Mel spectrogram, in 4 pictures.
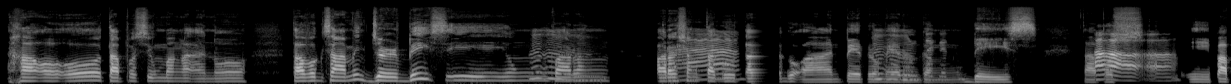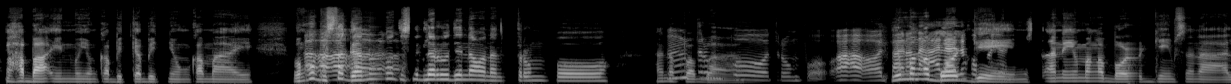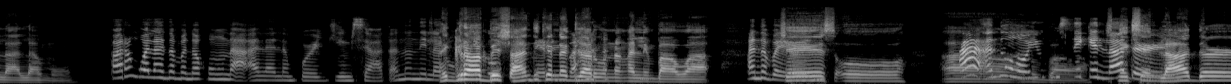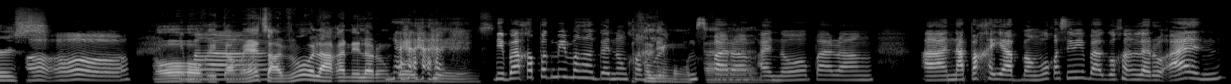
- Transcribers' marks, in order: static; tapping; distorted speech; other background noise; mechanical hum; laughing while speaking: "ba?"; laugh
- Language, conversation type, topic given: Filipino, unstructured, Ano ang kuwento ng pinakamasaya mong bakasyon noong kabataan mo?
